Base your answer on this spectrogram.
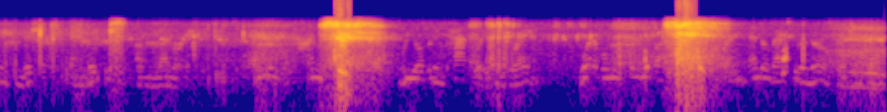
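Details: Baby, also noted to have hiccups: two loud, sharp sneezes about four seconds apart, with soft voice sounds in between; ordinary sneezing.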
